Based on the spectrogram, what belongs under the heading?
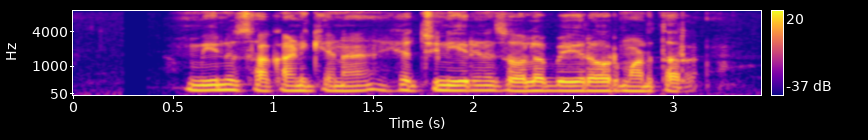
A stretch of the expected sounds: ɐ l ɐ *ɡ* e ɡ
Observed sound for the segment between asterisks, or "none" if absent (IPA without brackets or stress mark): b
